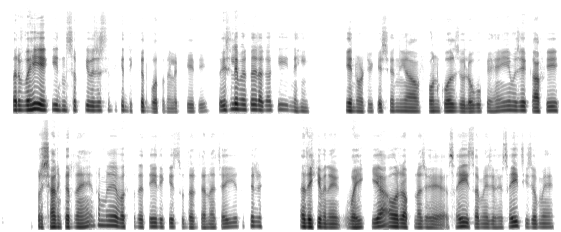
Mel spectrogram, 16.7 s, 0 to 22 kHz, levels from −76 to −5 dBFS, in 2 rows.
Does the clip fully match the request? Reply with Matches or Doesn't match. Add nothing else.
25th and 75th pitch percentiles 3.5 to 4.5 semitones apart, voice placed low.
Matches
